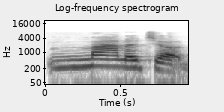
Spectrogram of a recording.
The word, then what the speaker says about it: manager: I just wanted to say the pronunciation is manager. The emphasis is on the first syllable, okay?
